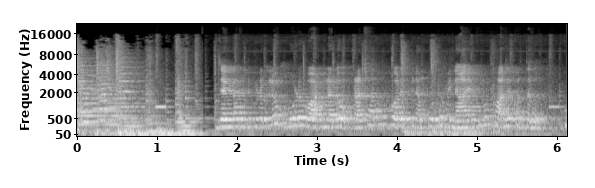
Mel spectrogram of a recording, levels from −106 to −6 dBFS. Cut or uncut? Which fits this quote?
cut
